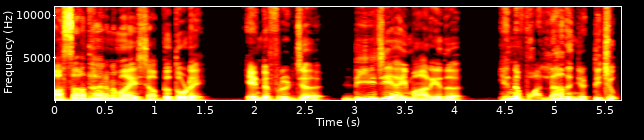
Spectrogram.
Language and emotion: Malayalam, surprised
